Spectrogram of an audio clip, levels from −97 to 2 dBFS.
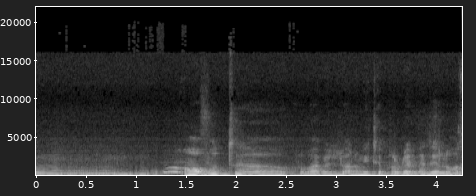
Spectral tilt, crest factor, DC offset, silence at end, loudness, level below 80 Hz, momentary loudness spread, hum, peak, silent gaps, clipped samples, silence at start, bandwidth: -8.5 dB/octave; 18 dB; 0.1%; 0 s; -31 LUFS; -58 dBFS; 11 LU; none; -12 dBFS; none; under 0.1%; 0 s; 15.5 kHz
